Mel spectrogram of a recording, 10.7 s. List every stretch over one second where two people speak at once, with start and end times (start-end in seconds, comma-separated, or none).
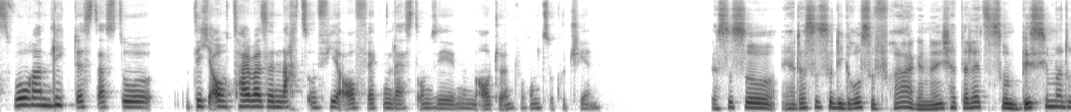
none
